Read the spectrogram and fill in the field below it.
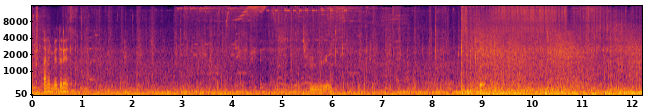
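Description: Rapid gunshots crack and echo between buildings.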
